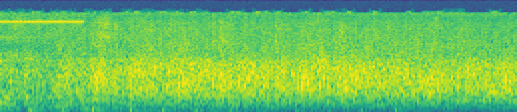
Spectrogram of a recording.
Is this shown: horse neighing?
no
